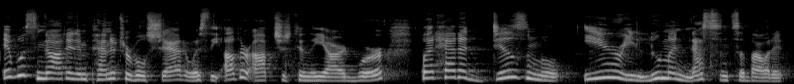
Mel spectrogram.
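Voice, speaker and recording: Higher-pitched woman narrating dramatically. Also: very animated, normal speed. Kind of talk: dramatic storybook narration for radio play.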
